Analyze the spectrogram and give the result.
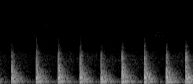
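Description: Nine steady knocks on the bare rear deck sheet metal of a 2018 Challenger, tested before any sound deadener is installed. Each knock gives a dull, hollow thud with a low-mid tone around 330 Hz and a short ring. The panel is undamped, and this is the baseline before deadening.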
